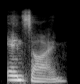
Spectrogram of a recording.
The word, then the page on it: enzyme: Indian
